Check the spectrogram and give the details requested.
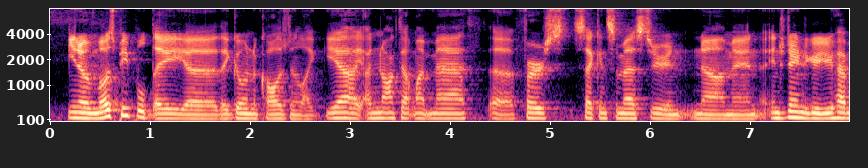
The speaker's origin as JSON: {"language": "English", "town": "Dallas", "region": "Texas", "country": "United States", "lives_now": "Arlington, United States", "said": "I'm from Dallas"}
